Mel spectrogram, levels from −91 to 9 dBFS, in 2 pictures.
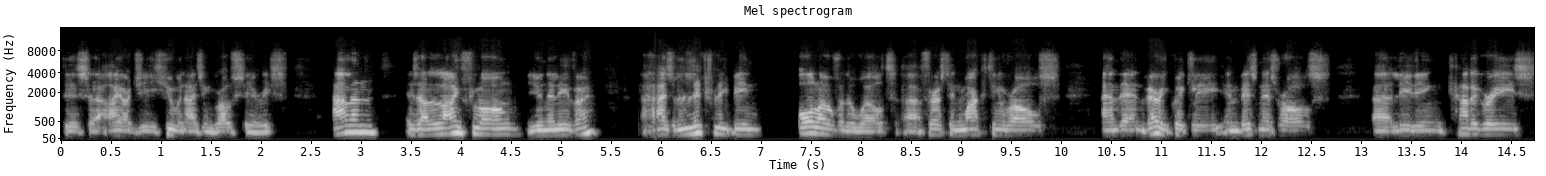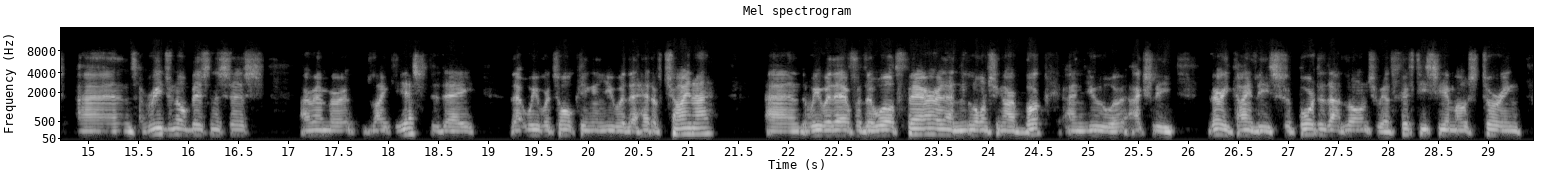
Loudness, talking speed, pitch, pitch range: -22 LUFS, 155 wpm, 125 Hz, 115-145 Hz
